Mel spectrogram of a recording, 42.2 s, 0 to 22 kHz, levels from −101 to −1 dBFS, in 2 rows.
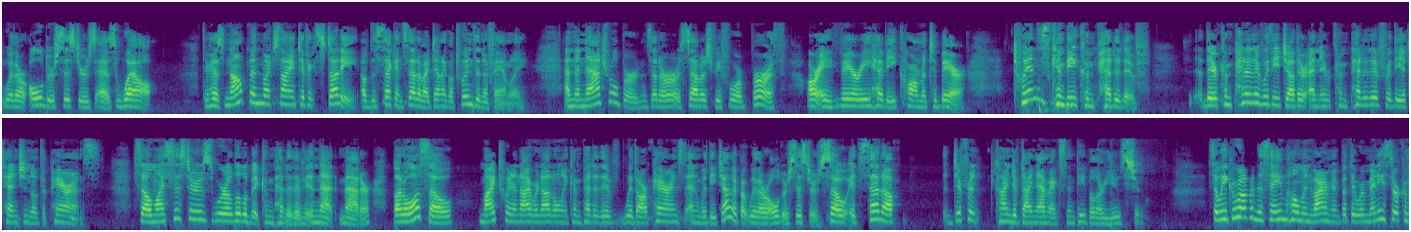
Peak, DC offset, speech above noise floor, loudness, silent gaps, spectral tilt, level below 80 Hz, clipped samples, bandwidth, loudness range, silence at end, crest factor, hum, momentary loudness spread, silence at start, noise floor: -4 dBFS; under 0.1%; 53 dB; -24 LUFS; none; -1.5 dB/octave; -70 dBFS; under 0.1%; 11.5 kHz; 4 LU; 0 s; 20 dB; none; 11 LU; 0 s; -77 dBFS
